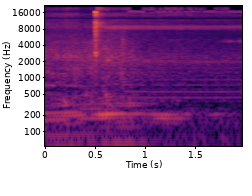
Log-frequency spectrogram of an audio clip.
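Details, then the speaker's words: Steady low motor hum with a click partway through from an Indoplas automatic upper-arm blood pressure monitor pump inflating on first use after unboxing. "Okay so umuugong siya guys"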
